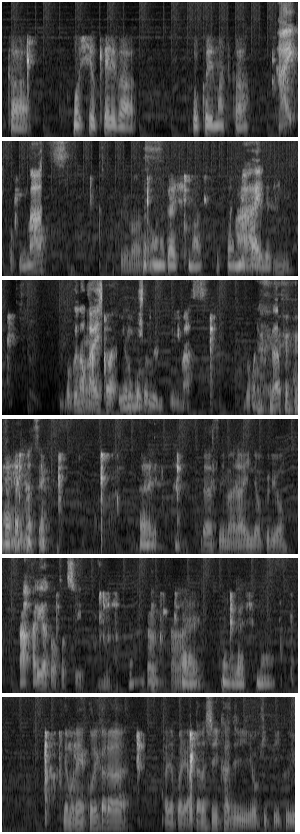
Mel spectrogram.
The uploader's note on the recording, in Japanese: 平日の朝8時、それぞれのSoloランニングから帰宅したメンバーとオンラインスタジオで集い、「はじまりの時間」をシェアするエピソードを収録！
